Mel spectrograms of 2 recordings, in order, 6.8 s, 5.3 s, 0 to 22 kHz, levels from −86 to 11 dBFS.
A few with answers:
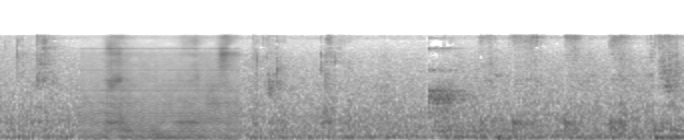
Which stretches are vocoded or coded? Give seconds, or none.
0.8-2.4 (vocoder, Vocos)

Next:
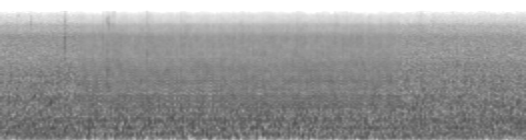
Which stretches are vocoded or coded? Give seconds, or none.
0.8-4.0 (vocoder, Vocos)

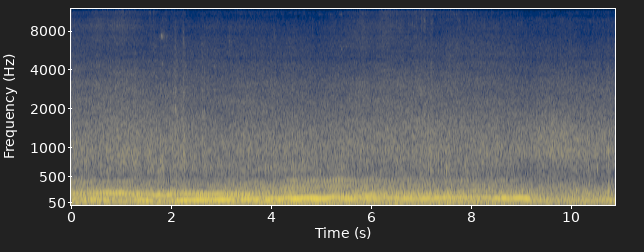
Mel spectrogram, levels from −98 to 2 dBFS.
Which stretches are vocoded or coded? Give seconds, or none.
none

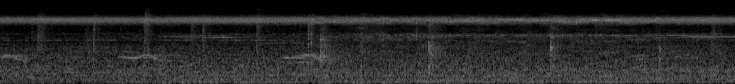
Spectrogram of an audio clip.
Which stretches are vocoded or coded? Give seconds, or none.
3.1-6.6 (codec, DAC)

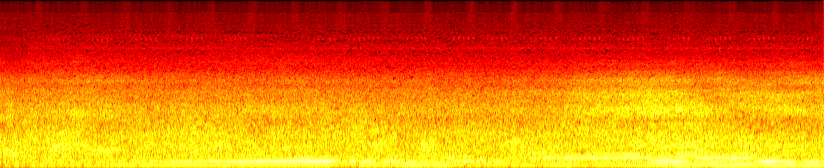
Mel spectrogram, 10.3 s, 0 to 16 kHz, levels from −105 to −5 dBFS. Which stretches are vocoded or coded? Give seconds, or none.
0.0-2.3 (vocoder, BigVGAN v2); 4.1-5.3; 8.2-8.9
